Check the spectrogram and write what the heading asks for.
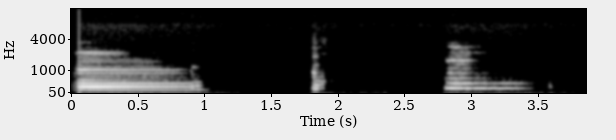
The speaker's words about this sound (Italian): Con semplici quattro note, di cui due sono un intervallo di seconda minore che è una dissonanza, anzi che posso anche farvelo sentire.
